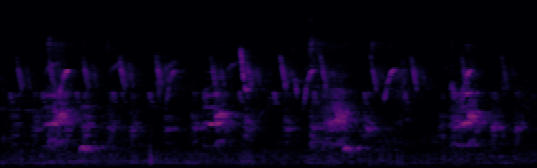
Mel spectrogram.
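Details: Bird chorus of softer, slurred chirps and falling whistled notes in irregular bursts, somewhat distant, with a low hum behind.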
